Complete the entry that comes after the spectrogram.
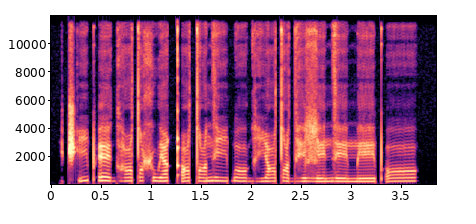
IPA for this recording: t͡ʃʼ i pʼ ɛː ɡʱ ɔ tˤ e x w e qʼ i tˤ e n z iː ɓ ɔː ɡʱ iː tˤ i dʱ e ɮ e n z eː m eː pʼ ɔː

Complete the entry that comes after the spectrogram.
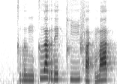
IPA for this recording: k r ɯ˧ ŋ k ɯ˥˩ a̯ r e˦˥ k̚ pʰ iː˦˥ f a˨˩ k̚ m a˦˥ t̚

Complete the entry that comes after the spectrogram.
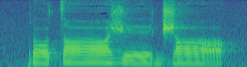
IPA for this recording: ɾ ɔ t ɑː ʒ ɪː d͡ʒ ɑ

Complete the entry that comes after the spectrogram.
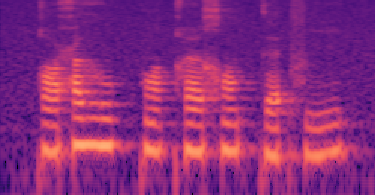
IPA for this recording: q ɔ˨ ħ ə˦ ɦ u˧ kː ɔ̃˨ qʰ i˨ χ ɔ̃˧ kː ɛ˨ ʔ f i˨˦

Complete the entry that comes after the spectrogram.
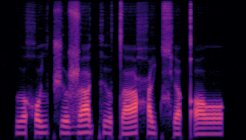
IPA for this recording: ɯ χ u lʲ t͡ʃ ɯ ʐ a kʲ ɤ t a ħ i t͡ɕʰ e qʼ ɔ

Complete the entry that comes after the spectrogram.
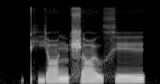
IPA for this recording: pʰ j ɑ˧˥ ŋ ʂ ɑ˨˩ ʊ̯ x e˧˥ ɪ̯

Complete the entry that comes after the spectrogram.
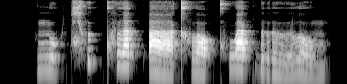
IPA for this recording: n u˨˩ k̚ t͡ɕʰ ɯ˥˩ k̚ pʰ l a˦˥ t̚ ʔ aː˨˩ kʰ l ɔ˨˩ ʔ kʰ w a˦˥ k̚ r ɯː˩˦ l o˨˩ m

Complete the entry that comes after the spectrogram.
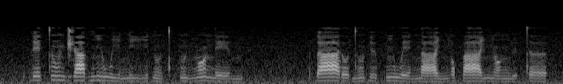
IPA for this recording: ɗ e˦ t ũ˦ d͡ʒ a˦ b ĩ˦ w i˨ n iː˨ ɗ ũ˨ t kʷ ĩ˨ ŋ ɔ̃˦ n e˨ m | ɗ aː˧ ɾ o˨ d ũ˧ ɗ ɨ˧ p ĩ˦ w e˨ n aː˨ ɲ ɔ˧ p aː˦ ɲ ɔ̃˧ ŋ ɨ˨ t ə˧

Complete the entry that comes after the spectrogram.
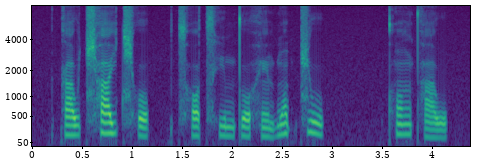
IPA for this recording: k a˧ w t͡ɕʰ a˦ j t͡ɕʰ o˨ k̚ | t͡sʰ ɔ˨˩ t͡sʰ i˨˩ m t̪ o˨˩ h ẽ˨˩ b ɔ̃˦ p̚ t͡ɕ u˥˧ | kʰ ɔ̃˦ ŋ t̪ʰ a˨˩ w

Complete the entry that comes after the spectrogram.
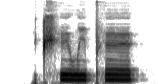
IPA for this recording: t͡ʃʰ y w i pʰ ø

